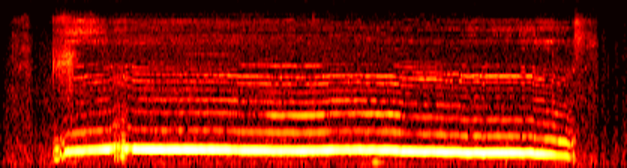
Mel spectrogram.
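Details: French Bulldog crossed with Boston Terrier (Frenchton) howling indoors in response to the weekly tornado siren: after a short opening yelp, one sustained, even howl held about four and a half seconds, sagging slightly in pitch before ending.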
